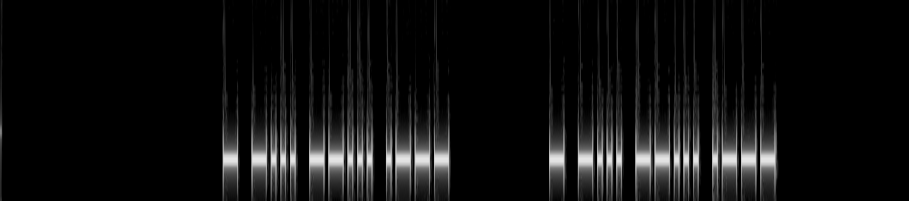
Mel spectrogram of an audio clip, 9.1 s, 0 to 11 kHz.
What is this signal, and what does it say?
Morse code, heard as a keyed tone, about 25 wpm, 700 Hz. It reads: TB7J TB7J
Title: DXCC-100 Call Signs - 4 Characters - Repeated 2x - 25wpm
